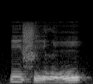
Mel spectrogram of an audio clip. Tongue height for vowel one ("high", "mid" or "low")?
high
